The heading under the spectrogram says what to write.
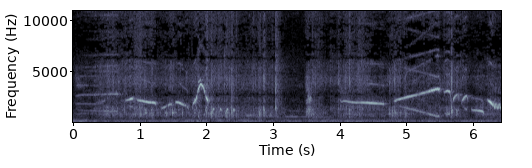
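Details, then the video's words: Medan-type white-rumped shama lure song for trapping: long gliding whistles rising and falling, mixed with clicking notes against a hissing background. "Pikat jebak jontrot murai medan lepasan"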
